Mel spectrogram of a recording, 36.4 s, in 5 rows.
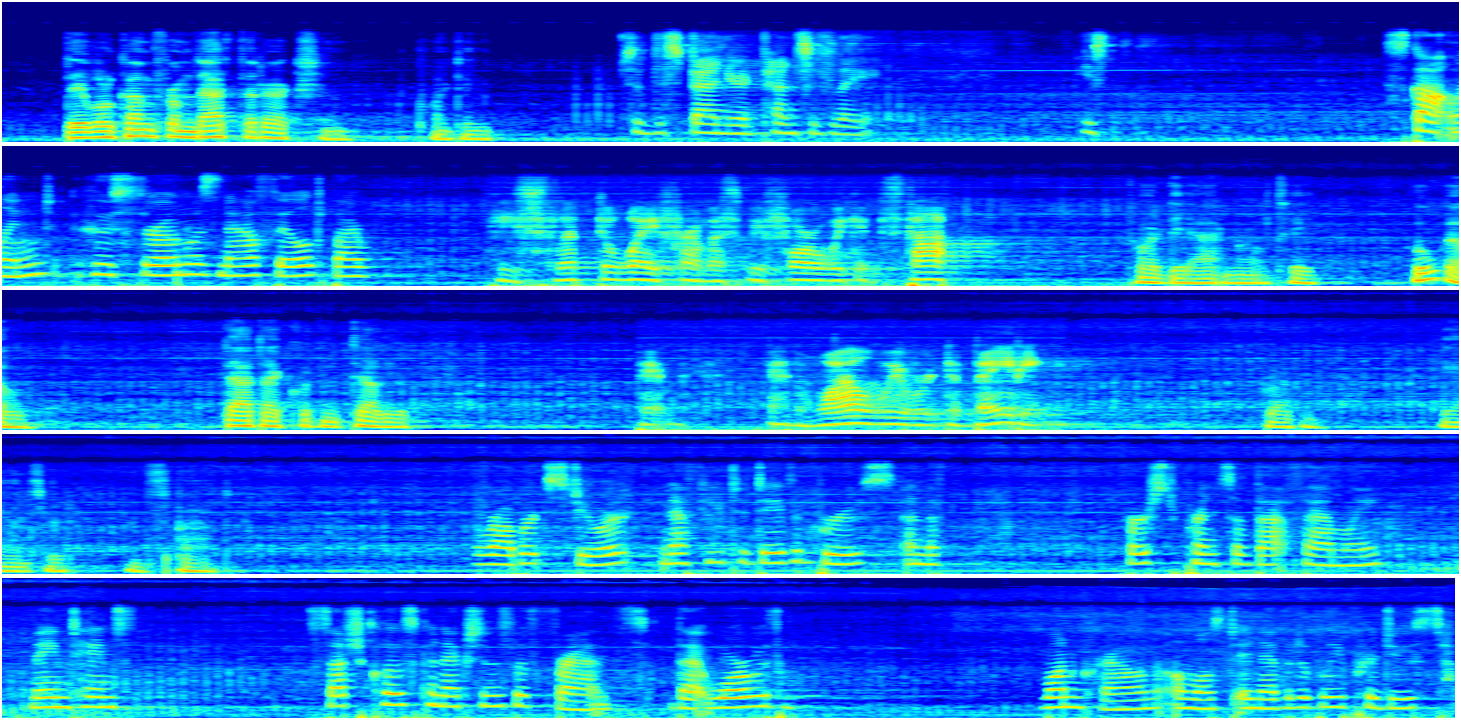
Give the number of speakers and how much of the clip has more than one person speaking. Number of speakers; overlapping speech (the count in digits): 4, no overlap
